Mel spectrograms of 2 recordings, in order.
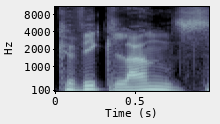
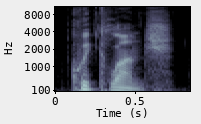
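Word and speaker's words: Kvikk Lunsj: So, it's basically like Kit Kats, but it's and it's not pronounced Kavik Lans. It's just quick lunch.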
